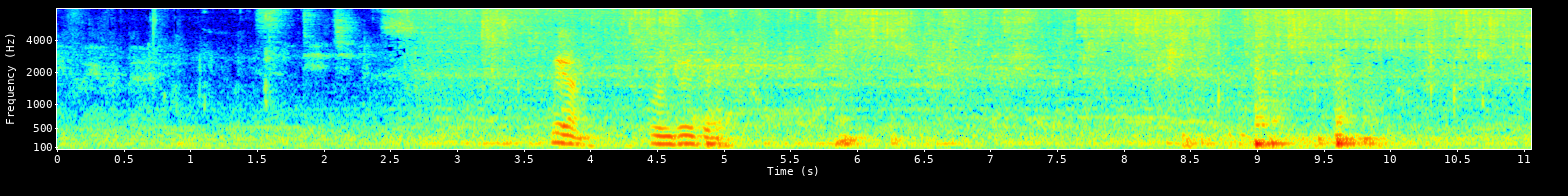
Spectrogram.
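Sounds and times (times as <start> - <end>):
person chewing crisp plantain: 9.9 - 11.0.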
